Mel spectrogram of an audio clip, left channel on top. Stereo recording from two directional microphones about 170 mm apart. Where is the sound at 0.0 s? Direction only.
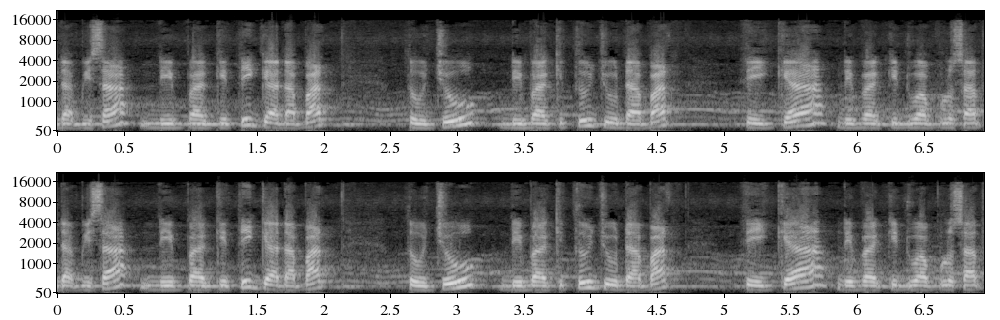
40° right (ahead or behind).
